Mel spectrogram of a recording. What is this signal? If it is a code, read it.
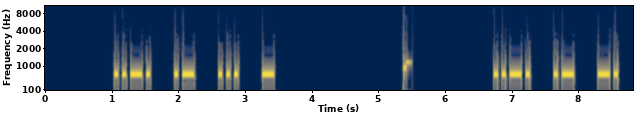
Morse code, heard as a keyed tone, about 20 wpm, spaced as for 15 wpm, 700 Hz. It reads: FAST FAN
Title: 139 Lesson 23f - Letter f - Words 20wpm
